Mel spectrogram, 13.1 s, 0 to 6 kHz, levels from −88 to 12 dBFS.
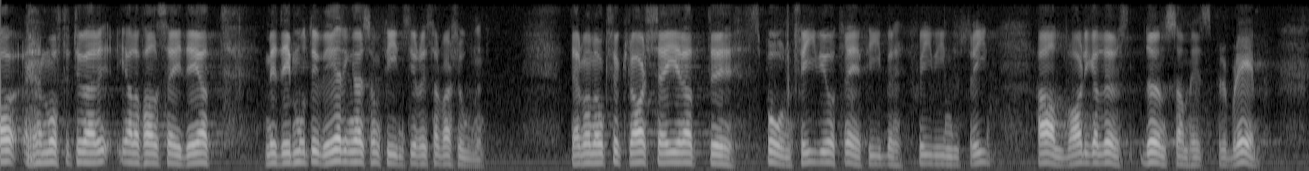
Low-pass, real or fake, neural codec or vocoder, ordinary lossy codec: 5.4 kHz; real; none; none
